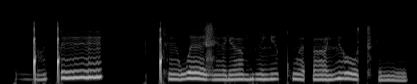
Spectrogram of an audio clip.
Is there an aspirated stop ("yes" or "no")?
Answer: yes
